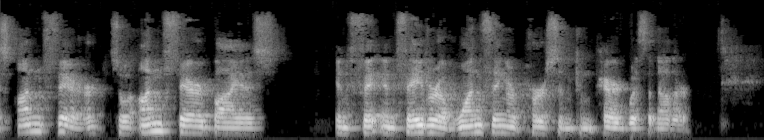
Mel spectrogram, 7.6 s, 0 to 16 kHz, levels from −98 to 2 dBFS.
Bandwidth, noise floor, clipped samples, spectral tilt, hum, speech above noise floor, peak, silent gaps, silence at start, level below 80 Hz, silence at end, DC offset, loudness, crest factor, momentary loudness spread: 12.5 kHz; -51 dBFS; under 0.1%; -5.5 dB/octave; none; 32 dB; -2 dBFS; none; 0 s; -66 dBFS; 0.75 s; under 0.1%; -20 LUFS; 18 dB; 11 LU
